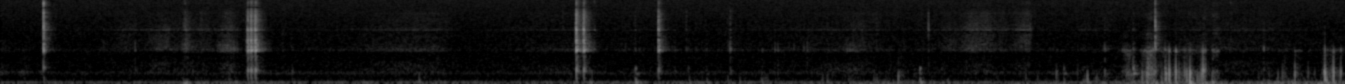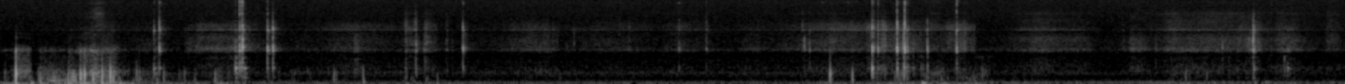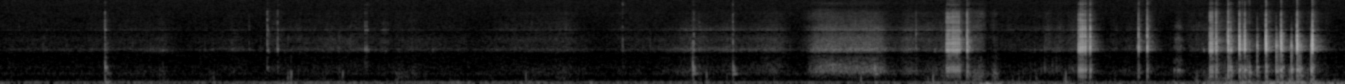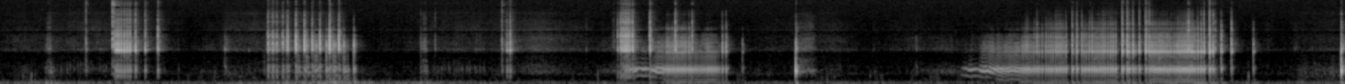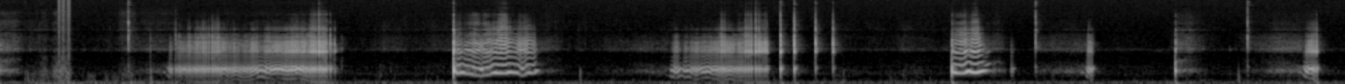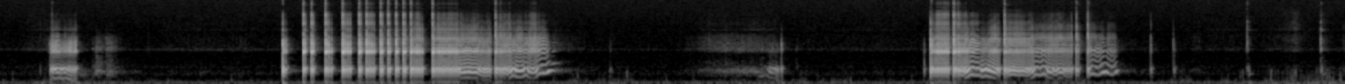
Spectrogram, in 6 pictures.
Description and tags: chair squeek
A chair squeaking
